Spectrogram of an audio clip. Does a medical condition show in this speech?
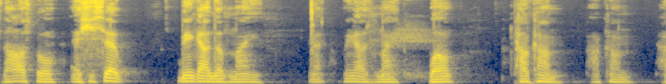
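Yes: tardive dyskinesia.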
